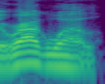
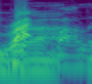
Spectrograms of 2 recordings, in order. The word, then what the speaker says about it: Rottweiler: I said Rockweiler. It's rot or like a Roddy. Rot something. What? Yeah. R-O-T. Rottweiler.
